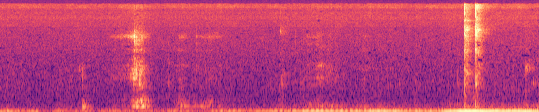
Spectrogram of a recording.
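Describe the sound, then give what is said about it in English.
A computer mouse clicking: a few faint, sharp clicks spread out over a low, steady hum. “And after you've clicked on select, you right click on move to.”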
